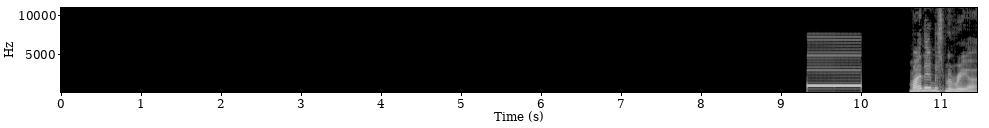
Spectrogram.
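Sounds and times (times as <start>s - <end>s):
steady electronic beep signalling a listening-test recording start: 9.4s - 10.0s
speech: 10.6s - 11.4s.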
